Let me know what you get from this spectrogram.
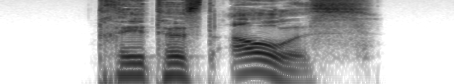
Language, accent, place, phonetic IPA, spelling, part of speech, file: German, Germany, Berlin, [ˌtʁeːtəst ˈaʊ̯s], tretest aus, verb, De-tretest aus.ogg
- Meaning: second-person singular subjunctive I of austreten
